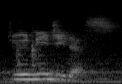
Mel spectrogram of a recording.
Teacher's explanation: Unlike su, ni does not lose its vowel. It gets fully pronounced.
